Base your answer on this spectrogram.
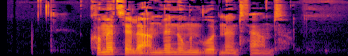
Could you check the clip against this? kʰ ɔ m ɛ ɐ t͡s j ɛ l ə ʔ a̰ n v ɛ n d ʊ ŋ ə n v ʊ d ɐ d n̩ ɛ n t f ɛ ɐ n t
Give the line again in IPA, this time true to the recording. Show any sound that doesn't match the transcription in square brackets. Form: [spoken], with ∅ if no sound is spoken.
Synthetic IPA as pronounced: kʰ ɔ m ɛ ɐ t͡s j ɛ l ə ʔ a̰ n v ɛ n d ʊ ŋ ə n v ʊ [∅] ɐ d n̩ ɛ n t f ɛ ɐ n t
